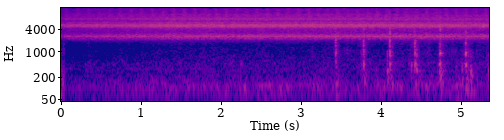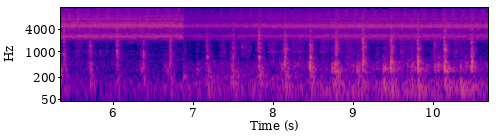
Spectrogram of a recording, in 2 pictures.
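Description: Crickets chirring steadily in the night, dropping suddenly in level about seven seconds in. A few seconds in a regular ticking starts, about three ticks a second, getting louder toward the end.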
